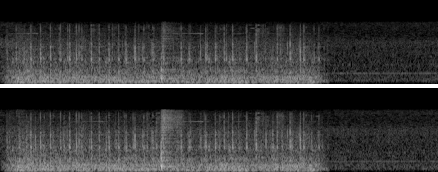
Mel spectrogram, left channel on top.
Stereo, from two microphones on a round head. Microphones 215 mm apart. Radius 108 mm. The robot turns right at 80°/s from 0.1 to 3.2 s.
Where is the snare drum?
45° right (ahead or behind); by 1.9 s 60° right (ahead or behind).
